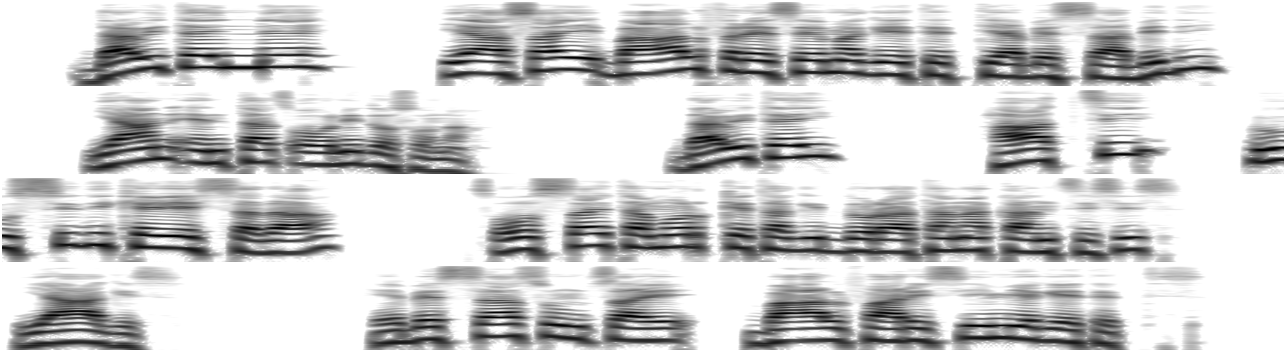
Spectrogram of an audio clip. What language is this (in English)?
Gofa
